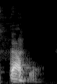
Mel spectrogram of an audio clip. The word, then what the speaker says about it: Babel: And babelfish or I always want to say Babel. babelfish. It's Babel. It is babel.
